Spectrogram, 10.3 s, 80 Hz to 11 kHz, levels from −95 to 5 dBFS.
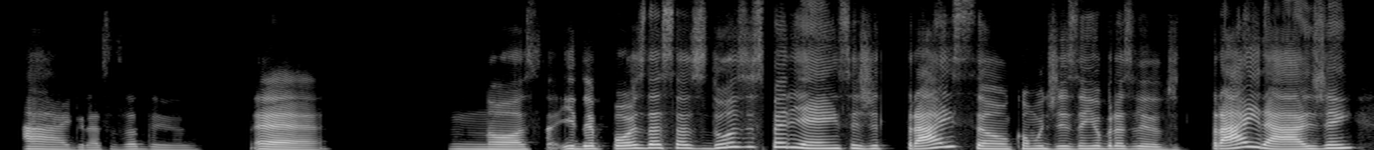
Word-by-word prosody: Ai, 175 Hz, -3 st, -5 dB
graças 155 Hz, +1 st, -16 dB
a 175 Hz, -, -8 dB
Deus. 150 Hz, -4 st, -18 dB, 0.4 s
É. 155 Hz, -4 st, +1 dB, 0.9 s
Nossa, 170 Hz, -2 st, -4 dB
e 195 Hz, +3 st, -2 dB
depois 200 Hz, +4 st, 0 dB
dessas 240 Hz, -3 st, 0 dB
2 295 Hz, +9 st, -1 dB
experiências 230 Hz, -10 st, 0 dB
de 210 Hz, +2 st, -4 dB, 0.2 s
traição, 210 Hz, -, +2 dB
como 195 Hz, +2 st, -3 dB
dizem 195 Hz, +1 st, -3 dB
o -, -, -2 dB
brasileiro: 190 Hz, -3 st, -3 dB
"De 150 Hz, -1 st, -17 dB, 0.2 s
'trairagem'", 205 Hz, -, +4 dB
195 Hz, 110 wpm, -23 LUFS, 170-225 Hz, 0.9 s, trairagem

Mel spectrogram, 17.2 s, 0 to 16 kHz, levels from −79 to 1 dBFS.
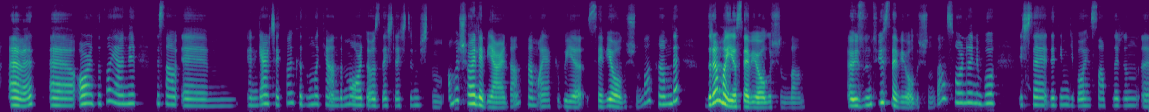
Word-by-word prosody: Evet, 235 Hz, +3 st, +4 dB, 0.2 s
eee, 225 Hz, -1 st, 0 dB
orada 285 Hz, +1 st, +1 dB
da 370 Hz, -, -6 dB
yani 290 Hz, -2 st, -3 dB, 0.3 s
mesela, 270 Hz, -3 st, -5 dB
emm, 210 Hz, -1 st, -8 dB, 0.2 s
hani 235 Hz, -1 st, -10 dB
gerçekten 285 Hz, +2 st, -3 dB
kadınla 265 Hz, -1 st, -9 dB
kendimi 245 Hz, -1 st, -8 dB
orada 240 Hz, -2 st, -3 dB
özdeşleştirmiştim. 220 Hz, -1 st, -8 dB, 0.2 s
Ama 325 Hz, +11 st, -5 dB
şöyle 285 Hz, -, +6 dB
bir 180 Hz, -, -8 dB
yerden, 165 Hz, -, -1 dB
hem 240 Hz, -2 st, -7 dB
ayakkabıyı 195 Hz, -2 st, -6 dB
seviyor 195 Hz, +1 st, +1 dB
oluşundan 180 Hz, -, -7 dB
hem 265 Hz, +1 st, -3 dB
de 375 Hz, -, +1 dB, 0.5 s
dramayı 295 Hz, -, +10 dB
seviyor 170 Hz, -4 st, +5 dB
oluşundan, 160 Hz, -1 st, -7 dB, 0.7 s
üzüntüyü 240 Hz, +8 st, +2 dB
seviyor 220 Hz, -, -1 dB
oluşundan 455 Hz, -, -10 dB
sonra 320 Hz, -7 st, -5 dB
hani, 300 Hz, -3 st, -6 dB
bu, 300 Hz, 0 st, -3 dB, 0.4 s
işte 245 Hz, 0 st, -2 dB
dediğim 245 Hz, +1 st, -7 dB
gibi 235 Hz, -2 st, -14 dB
o 215 Hz, -, -3 dB
hesapların, 225 Hz, 0 st, -11 dB
235 Hz, 130 wpm, -23 LUFS, 210-280 Hz, 0.7 s, dramayı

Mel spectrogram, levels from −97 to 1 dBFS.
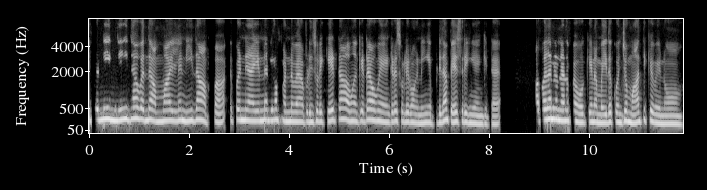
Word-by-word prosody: இப்ப 235 Hz, +1 st, -2 dB
நீ 260 Hz, -, +5 dB, 0.2 s
நீ 240 Hz, -, +3 dB, 0.2 s
தான் 275 Hz, 0 st, +2 dB
வந்து 245 Hz, 0 st, +2 dB
அம்மா, 215 Hz, +2 st, +1 dB
இல்ல 225 Hz, +1 st, -2 dB
நீ 220 Hz, -, 0 dB, 0.2 s
தான் 245 Hz, -1 st, +2 dB
அப்பா, 195 Hz, +3 st, -5 dB, 0.2 s
இப்ப 235 Hz, -, -10 dB
ந -, -, +4 dB, 0.3 s
என்னல்லாம் 235 Hz, +1 st, 0 dB
பண்ணுவேன் 210 Hz, -1 st, +1 dB
அப்டின்னு 200 Hz, 0 st, -3 dB
சொல்லி 210 Hz, -2 st, -1 dB
கேட்டா 235 Hz, +2 st, -1 dB
அவங்க 220 Hz, -1 st, 0 dB
கேட்டா 220 Hz, +2 st, -2 dB
அவங்க 230 Hz, -1 st, 0 dB
என்கிட்ட 205 Hz, +3 st, -3 dB
சொல்லிருவாங்க. 200 Hz, -3 st, -3 dB
நீங்க 185 Hz, +2 st, -1 dB
இப்டிதான் 190 Hz, +9 st, -1 dB
பேசுறீங்க 200 Hz, -2 st, -1 dB
என்கிட்ட. 165 Hz, -1 st, -5 dB, 0.9 s
அப்பதான் 250 Hz, +3 st, +3 dB
நான் 245 Hz, -2 st, +4 dB
நெனப்பேன். 225 Hz, -3 st, +1 dB
ஓகே 190 Hz, +2 st, -5 dB
நம்ம 185 Hz, -1 st, +1 dB
இத 195 Hz, +2 st, +1 dB
கொஞ்சம் 200 Hz, +2 st, +2 dB
மாத்திக்க 205 Hz, +5 st, -3 dB
வேணும். 170 Hz, -1 st, 0 dB
215 Hz, 175 wpm, -18 LUFS, 195-230 Hz, 0.9 s, நீ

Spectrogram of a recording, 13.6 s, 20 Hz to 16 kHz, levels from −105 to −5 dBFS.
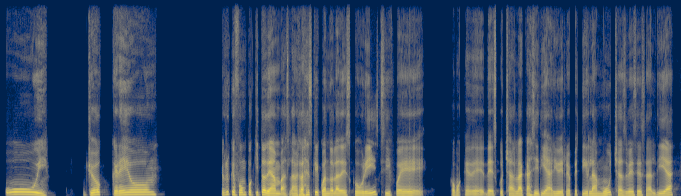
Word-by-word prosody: Uy. 190 Hz, -6 st, +2 dB, 0.7 s
Yo 175 Hz, +5 st, +1 dB, 0.2 s
creo 185 Hz, +4 st, +2 dB, 1.3 s
yo -, -, -3 dB
creo 200 Hz, +2 st, -3 dB
que 185 Hz, -5 st, 0 dB
fue 175 Hz, -, +2 dB
un 180 Hz, -, -4 dB
poquito 170 Hz, 0 st, +2 dB
de 145 Hz, -4 st, +7 dB
ambas. 130 Hz, -2 st, +2 dB
La 125 Hz, -, -2 dB
verdad 145 Hz, +3 st, +2 dB
es 180 Hz, -2 st, -2 dB
que 185 Hz, -, +1 dB
cuando 130 Hz, -5 st, +2 dB
la 125 Hz, 0 st, +3 dB
descubrí, 130 Hz, +6 st, 0 dB
sí 140 Hz, -2 st, -6 dB
fue 135 Hz, -3 st, -1 dB, 0.5 s
como 120 Hz, -1 st, -5 dB
que 120 Hz, -2 st, -6 dB
de 115 Hz, 0 st, -3 dB
de 120 Hz, -, 0 dB
escucharla 130 Hz, +3 st, -1 dB
casi 135 Hz, 0 st, -1 dB
diario 130 Hz, +1 st, 0 dB
y 130 Hz, -, 0 dB
repetirla 130 Hz, +1 st, -2 dB
muchas 135 Hz, -1 st, -2 dB
veces 135 Hz, +1 st, -2 dB
al 120 Hz, -1 st, -3 dB
día. 145 Hz, +4 st, +1 dB
140 Hz, 145 wpm, -21 LUFS, 130-170 Hz, 1.3 s, de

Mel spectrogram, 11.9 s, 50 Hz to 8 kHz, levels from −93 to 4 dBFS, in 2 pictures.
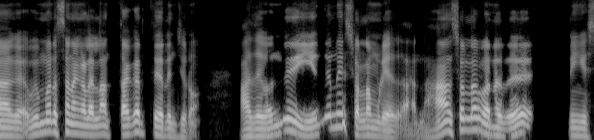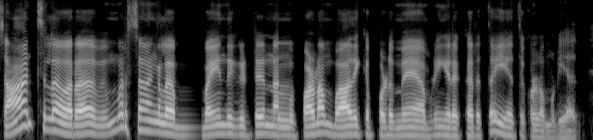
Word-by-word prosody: க -, -, 0 dB, 0.2 s
விமர்சனங்களெல்லாம் 145 Hz, -5 st, 0 dB
தகர்த்து 150 Hz, 0 st, 0 dB
எறிஞ்சிடும். 100 Hz, -4 st, -7 dB, 0.4 s
அது 110 Hz, 0 st, 0 dB
வந்து 135 Hz, +11 st, -2 dB, 0.3 s
எதுன்னே 225 Hz, -, -4 dB
சொல்ல 120 Hz, -, +1 dB
முடியாது. 100 Hz, -4 st, -1 dB, 0.3 s
நான் 175 Hz, -1 st, +1 dB
சொல்ல 200 Hz, 0 st, 0 dB
வரது, 115 Hz, -6 st, +1 dB, 0.5 s
நீங்க 115 Hz, -1 st, -4 dB
ஷார்ட்ஸ்ல 215 Hz, -, +2 dB
வர்ற 140 Hz, -1 st, +6 dB, 0.2 s
விமர்சனங்கள 185 Hz, -, 0 dB, 0.4 s
பயந்துகிட்டு 135 Hz, 0 st, 0 dB
நம்ம 125 Hz, -2 st, -1 dB
படம் 145 Hz, +1 st, +4 dB
பாதிக்கப்படுமே 125 Hz, -2 st, +2 dB
அப்டிங்குற 120 Hz, +1 st, -3 dB
கருத்த 115 Hz, +7 st, -2 dB
ஏத்துக் 120 Hz, -, -8 dB
கொள்ள 95 Hz, -2 st, -4 dB
முடியாது. 90 Hz, -, -8 dB
135 Hz, 125 wpm, -25 LUFS, 115-155 Hz, 0.5 s, வர்ற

